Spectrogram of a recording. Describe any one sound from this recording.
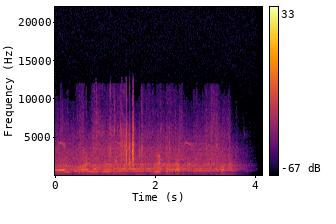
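A man talks calmly outdoors.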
